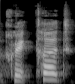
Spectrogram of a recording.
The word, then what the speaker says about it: Cricut: And finally, Cricut is definitely not an insect. It is again a Cricut, like cutting, cut.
